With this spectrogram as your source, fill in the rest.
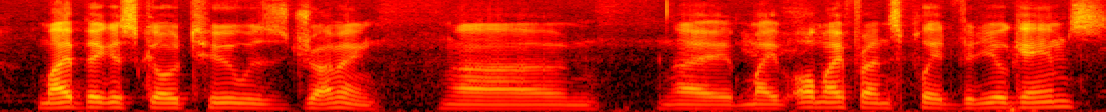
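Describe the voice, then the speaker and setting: Using a plain, everyday voice, a man with a Canadian accent speaks at a moderate pace and a medium pitch. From Ontario, small town. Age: 30s. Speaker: electronic metal musician. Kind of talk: casual interview.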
